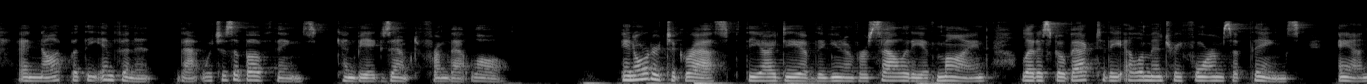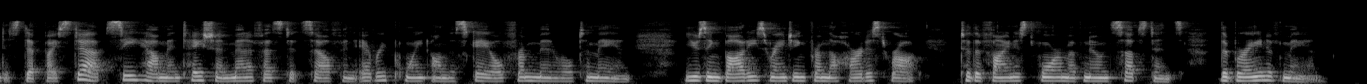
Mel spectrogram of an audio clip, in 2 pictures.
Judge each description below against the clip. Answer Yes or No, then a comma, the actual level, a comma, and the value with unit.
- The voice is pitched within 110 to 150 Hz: No, medium, 165 Hz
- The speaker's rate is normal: Yes, average, 155 wpm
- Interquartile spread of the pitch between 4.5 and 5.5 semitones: No, average, 2.7 semitones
